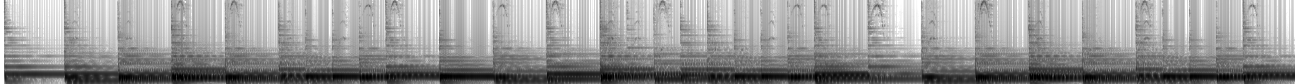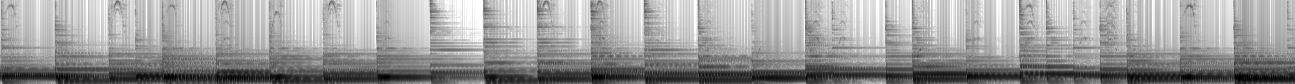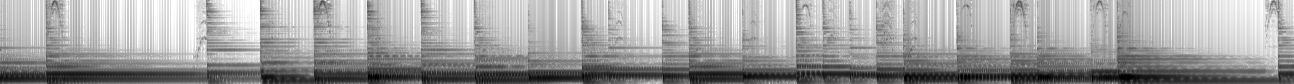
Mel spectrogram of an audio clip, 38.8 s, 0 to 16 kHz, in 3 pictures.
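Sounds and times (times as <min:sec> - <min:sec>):
two guitars playing a duet: 0:00.0 - 0:38.8.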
